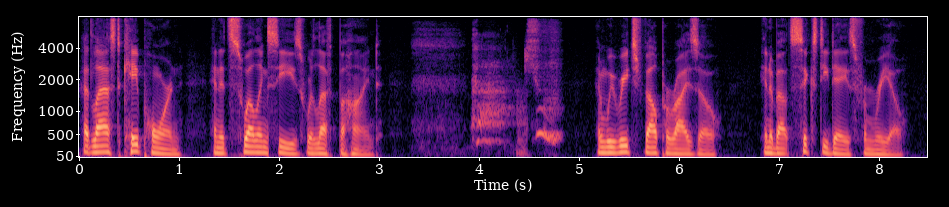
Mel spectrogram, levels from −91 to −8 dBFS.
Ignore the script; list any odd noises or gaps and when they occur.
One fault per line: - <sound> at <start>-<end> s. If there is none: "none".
- sneeze at 3.3-4.9 s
